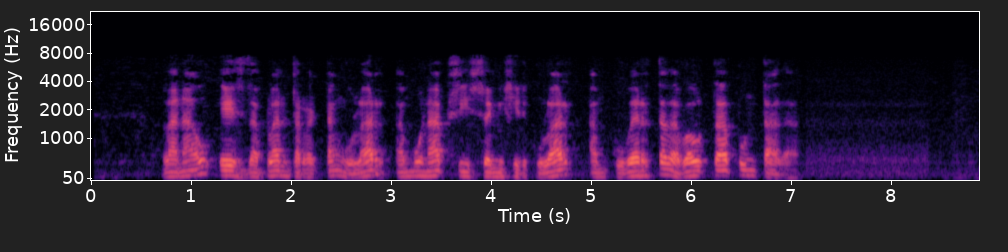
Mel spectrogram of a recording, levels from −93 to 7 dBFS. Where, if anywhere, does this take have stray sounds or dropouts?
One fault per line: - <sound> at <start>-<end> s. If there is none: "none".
none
